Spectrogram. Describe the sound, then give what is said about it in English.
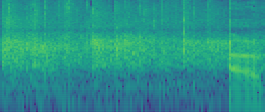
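A crowd applauds with a dense, steady patter of many hands clapping for a couple of seconds, then a voice starts speaking as the clapping carries on. “I think that's something you should applaud yourself for.”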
